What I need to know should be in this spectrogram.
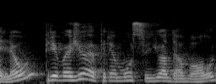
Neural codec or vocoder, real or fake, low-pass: none; real; 7.2 kHz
